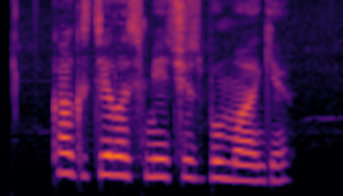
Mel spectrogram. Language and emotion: Russian, neutral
